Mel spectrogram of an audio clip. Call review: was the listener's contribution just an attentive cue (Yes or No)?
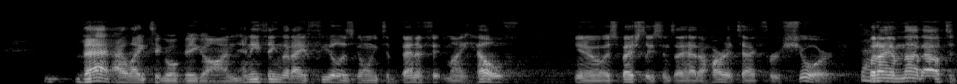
Yes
